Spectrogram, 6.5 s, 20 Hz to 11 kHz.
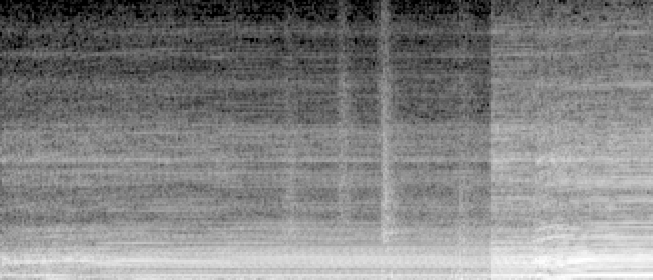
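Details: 1968 Ford Mustang convertible, newly installed heater blower motor after refitting: an even, steady whir with a constant tone and no scraping or ticking; it smooths out and runs healthy.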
